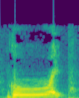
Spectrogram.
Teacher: in the word grape the r sound is stronger and you even hear it more than the G sound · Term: R Blends, R blends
